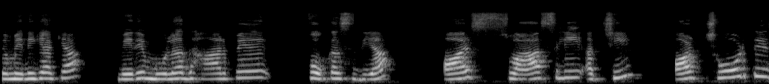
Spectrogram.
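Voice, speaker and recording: Woman meditation guide; high-pitched, slow and patient, instructive, recorded dry and close. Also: no echo, poor audio. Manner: unhurried, repeats "okay" often, mixes in English words. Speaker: meditation teacher.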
